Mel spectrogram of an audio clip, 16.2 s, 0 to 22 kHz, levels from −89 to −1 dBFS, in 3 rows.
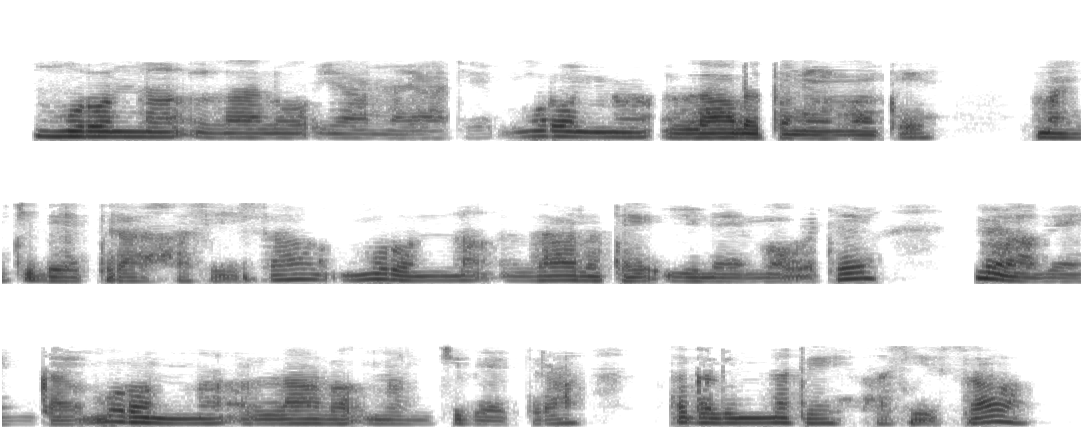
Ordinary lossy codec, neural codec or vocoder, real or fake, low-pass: AAC, 16 kbps; codec, 44.1 kHz, 3.4 kbps, Pupu-Codec; fake; 7.2 kHz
